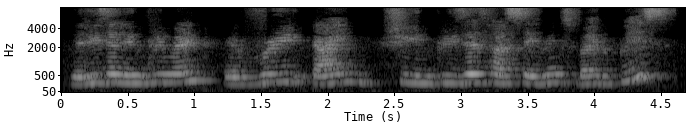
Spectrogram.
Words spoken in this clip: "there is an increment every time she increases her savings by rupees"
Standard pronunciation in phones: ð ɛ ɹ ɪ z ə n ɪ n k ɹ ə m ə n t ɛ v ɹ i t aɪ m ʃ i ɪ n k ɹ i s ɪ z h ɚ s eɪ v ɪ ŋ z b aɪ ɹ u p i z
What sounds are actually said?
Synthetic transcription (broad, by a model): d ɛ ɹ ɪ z ə n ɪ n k ɹ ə m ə n t ɛ v ɹ i t aɪ m ʃ i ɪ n k ɹ i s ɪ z h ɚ s eɪ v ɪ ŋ s b aɪ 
